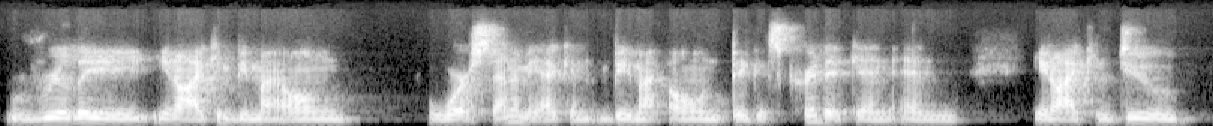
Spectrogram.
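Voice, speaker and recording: His delivery is flat and brisk, with a fairly low pitch, as this podcast guest and ex-athlete and coach shares personal stories frankly. He repeats phrases for emphasis and voices quotes along the way. The recording's highs are cut off.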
